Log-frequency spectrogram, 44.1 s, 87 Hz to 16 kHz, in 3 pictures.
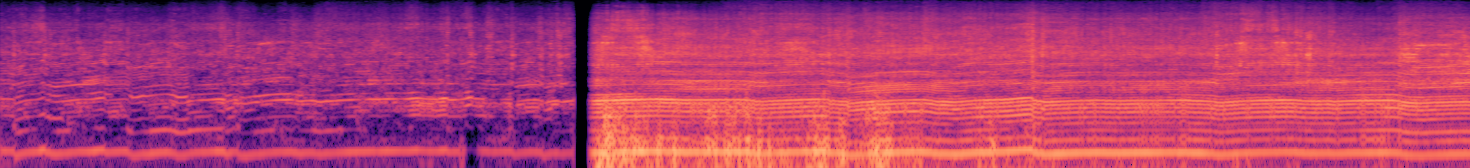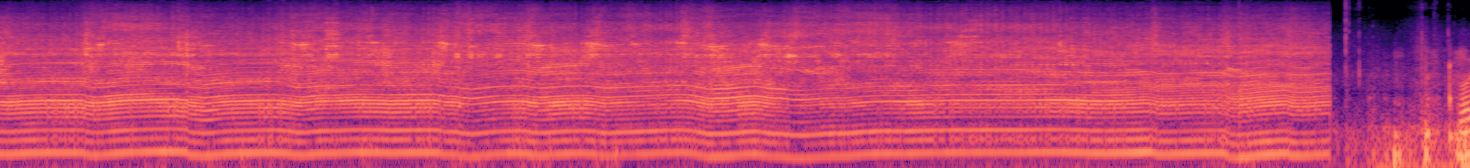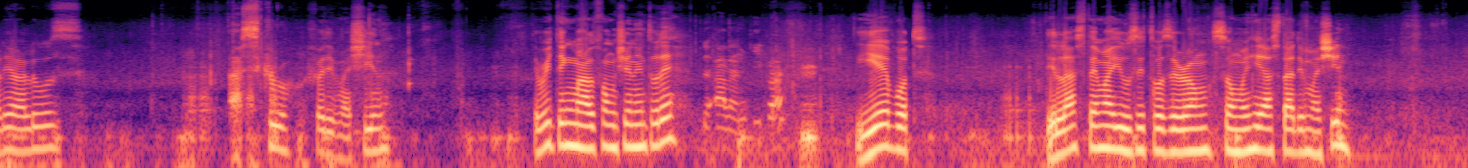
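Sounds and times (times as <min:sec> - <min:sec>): small two-stroke engine revving: 0:00.0 - 0:28.0.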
